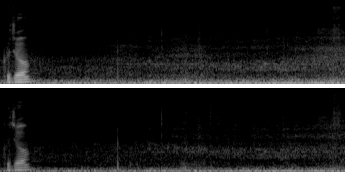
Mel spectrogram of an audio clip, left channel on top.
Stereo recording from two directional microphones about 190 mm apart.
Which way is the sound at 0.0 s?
Centre (ahead or behind).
